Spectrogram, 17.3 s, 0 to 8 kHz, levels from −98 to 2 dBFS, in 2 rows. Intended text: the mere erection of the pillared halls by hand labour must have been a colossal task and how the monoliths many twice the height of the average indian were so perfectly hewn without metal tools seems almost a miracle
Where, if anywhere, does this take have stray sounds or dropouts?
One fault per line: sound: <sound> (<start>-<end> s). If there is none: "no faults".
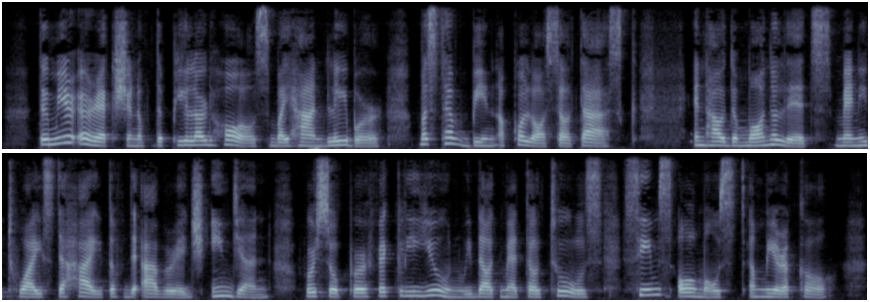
no faults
